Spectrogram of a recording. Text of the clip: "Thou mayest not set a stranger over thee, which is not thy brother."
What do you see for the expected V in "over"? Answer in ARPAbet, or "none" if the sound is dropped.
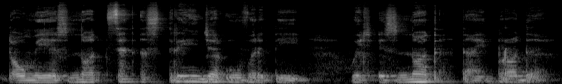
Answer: V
